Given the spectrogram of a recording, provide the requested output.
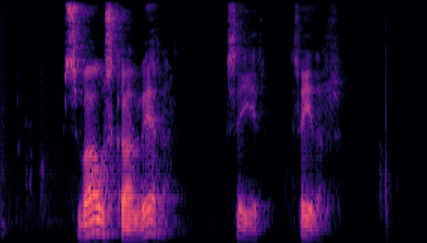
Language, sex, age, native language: Icelandic, male, 30-39, Icelandic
